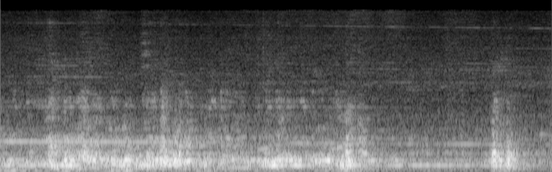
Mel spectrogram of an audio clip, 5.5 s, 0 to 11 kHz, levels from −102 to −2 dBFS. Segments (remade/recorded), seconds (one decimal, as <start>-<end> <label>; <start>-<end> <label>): 0.0-5.5 recorded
